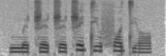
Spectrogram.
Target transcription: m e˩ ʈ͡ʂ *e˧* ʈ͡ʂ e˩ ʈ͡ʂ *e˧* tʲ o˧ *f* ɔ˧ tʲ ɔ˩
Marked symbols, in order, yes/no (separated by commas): no, no, yes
